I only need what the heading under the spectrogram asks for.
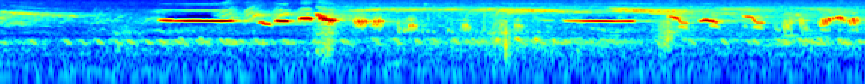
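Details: Red-breasted flycatcher at Shimen Reservoir, Taiwan, a rare passage migrant or winter visitor there: thin, high whistled notes and short sliding chips over a steady pulsed chorus of lower background calls.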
